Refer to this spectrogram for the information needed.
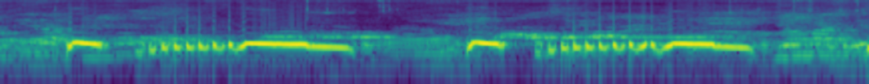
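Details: Barbary dove, albino, singing to stimulate other doves: two full phrases, each a sharp rising note, a pulsed trill and a long sliding-down coo, repeated roughly every two seconds.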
